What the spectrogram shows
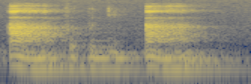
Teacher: Hamzah sama ha ini menempati posisi makhraj paling pangkal ya, atau bawah ya, di aqsa tenggorokan paling bawah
